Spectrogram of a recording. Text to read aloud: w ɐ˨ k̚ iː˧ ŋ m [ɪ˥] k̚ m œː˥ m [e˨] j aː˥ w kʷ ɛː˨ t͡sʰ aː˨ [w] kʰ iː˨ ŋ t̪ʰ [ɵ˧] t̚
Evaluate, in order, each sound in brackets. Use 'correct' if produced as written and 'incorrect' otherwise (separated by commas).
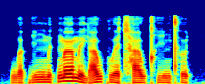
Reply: incorrect, incorrect, correct, incorrect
